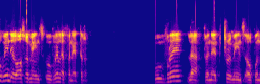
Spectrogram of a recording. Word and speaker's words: fenêtre: The E, the last E there is not pronounced because in French, naturally, the last letters are never pronounced. A window is what? Fenêtre, fenêtre. Say fenêtre.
